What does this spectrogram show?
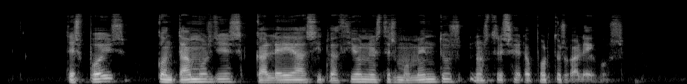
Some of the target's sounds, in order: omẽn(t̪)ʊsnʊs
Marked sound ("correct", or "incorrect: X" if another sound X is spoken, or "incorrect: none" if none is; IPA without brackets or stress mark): correct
